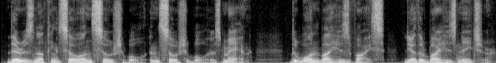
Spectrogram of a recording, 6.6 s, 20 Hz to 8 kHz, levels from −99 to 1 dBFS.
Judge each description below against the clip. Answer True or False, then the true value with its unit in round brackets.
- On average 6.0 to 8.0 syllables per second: False (5.3 syllables/s)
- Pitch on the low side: True (90 Hz)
